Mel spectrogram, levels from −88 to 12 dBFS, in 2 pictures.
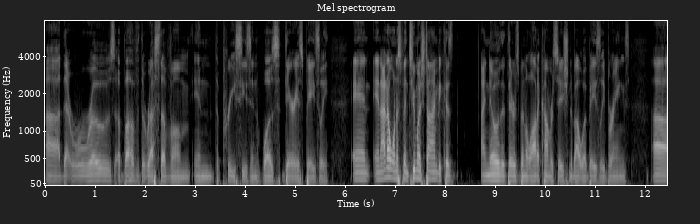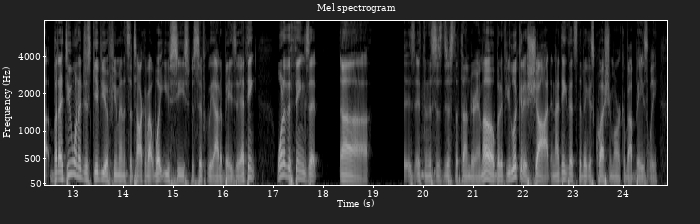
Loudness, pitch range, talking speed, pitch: -31 LUFS, 85-110 Hz, 225 wpm, 95 Hz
